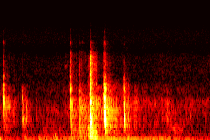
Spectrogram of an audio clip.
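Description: A skateboard clatters onto concrete as a skater falls.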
